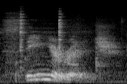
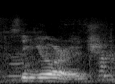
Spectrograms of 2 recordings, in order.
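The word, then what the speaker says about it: seigniorage: the American Heritage dictionary seniorage seniorage you can pronounce it either way and it's under there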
